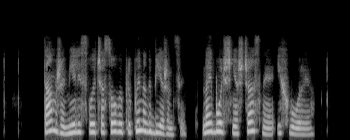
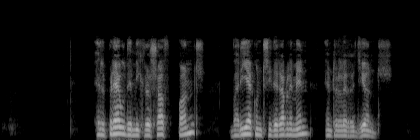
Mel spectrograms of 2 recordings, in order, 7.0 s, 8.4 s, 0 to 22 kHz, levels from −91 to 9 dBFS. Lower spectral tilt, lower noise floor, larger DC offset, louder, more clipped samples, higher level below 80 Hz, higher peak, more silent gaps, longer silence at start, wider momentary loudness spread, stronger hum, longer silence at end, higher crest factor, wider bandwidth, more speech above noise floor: about the same, -6 dB/octave vs -6 dB/octave; second, -56 dBFS vs under -90 dBFS; neither; first, -20 LUFS vs -30 LUFS; neither; about the same, -66 dBFS vs -68 dBFS; first, -4 dBFS vs -10 dBFS; first, 3.81-3.86 s, 3.99-4.04 s vs none; second, 0.9 s vs 1.9 s; about the same, 13 LU vs 15 LU; neither; about the same, 0.75 s vs 0.65 s; second, 16 dB vs 22 dB; about the same, 7.8 kHz vs 7.4 kHz; second, 37 dB vs over 61 dB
